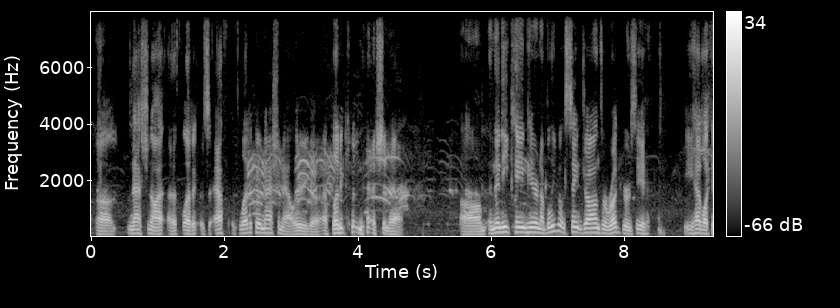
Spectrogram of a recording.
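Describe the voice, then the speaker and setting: A man's voice: medium pitch, a little mellow. A man giving casual, chatty live commentary on a soccer match for the home club. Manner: chatty, easygoing, laughs easily.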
